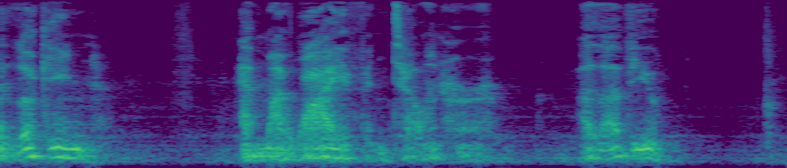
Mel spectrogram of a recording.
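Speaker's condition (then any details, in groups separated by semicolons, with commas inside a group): Throat cancer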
